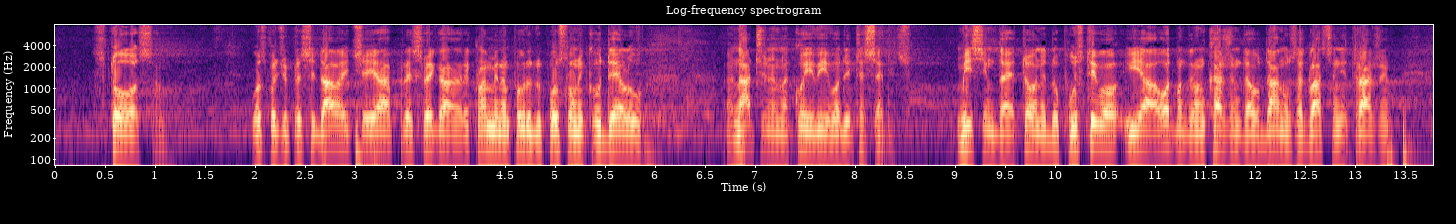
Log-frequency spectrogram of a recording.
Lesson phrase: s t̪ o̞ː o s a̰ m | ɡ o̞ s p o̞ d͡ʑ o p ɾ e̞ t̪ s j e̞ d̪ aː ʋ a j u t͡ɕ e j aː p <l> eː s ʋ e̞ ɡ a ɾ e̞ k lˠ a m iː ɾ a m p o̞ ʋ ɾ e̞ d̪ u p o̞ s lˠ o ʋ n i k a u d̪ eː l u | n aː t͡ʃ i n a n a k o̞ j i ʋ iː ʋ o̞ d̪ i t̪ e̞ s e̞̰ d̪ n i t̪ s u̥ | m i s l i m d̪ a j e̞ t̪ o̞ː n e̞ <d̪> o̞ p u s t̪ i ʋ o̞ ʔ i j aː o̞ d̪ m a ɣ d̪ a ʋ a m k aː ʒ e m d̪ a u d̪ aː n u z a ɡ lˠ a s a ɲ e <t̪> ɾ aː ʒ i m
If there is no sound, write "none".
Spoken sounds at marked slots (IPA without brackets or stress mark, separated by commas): ɾ, d̪, t̪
